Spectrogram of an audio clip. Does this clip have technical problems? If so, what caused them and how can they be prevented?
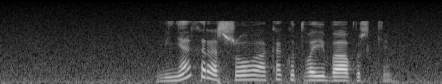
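No, the speech signal shows no technical problems, and the only other sound is the room's own background noise, sitting about 21 dB below the voice as part of the recording itself.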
